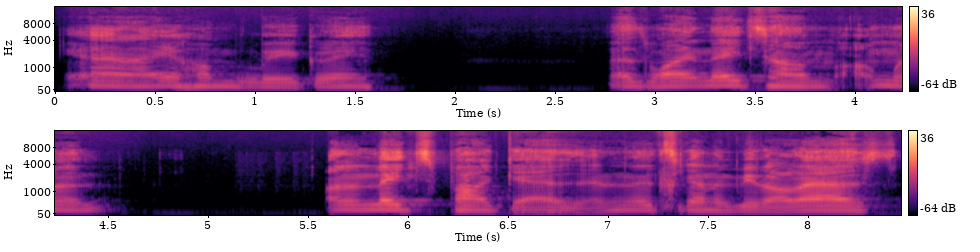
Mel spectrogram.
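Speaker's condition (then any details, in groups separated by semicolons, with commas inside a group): Cerebral palsy; cerebral palsy causing speech problem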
